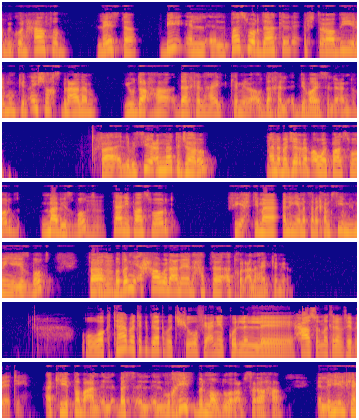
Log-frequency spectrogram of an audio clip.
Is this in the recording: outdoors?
no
